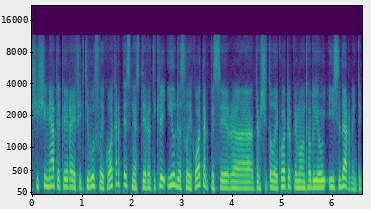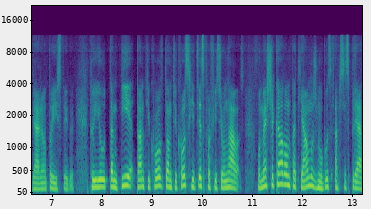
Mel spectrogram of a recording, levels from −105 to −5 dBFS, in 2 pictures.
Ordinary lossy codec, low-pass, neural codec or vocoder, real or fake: Opus, 16 kbps; 10.8 kHz; codec, 24 kHz, 0.9 kbps, WavTokenizer, large speech release; fake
